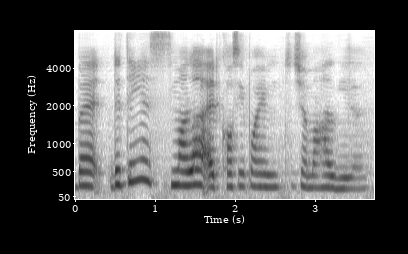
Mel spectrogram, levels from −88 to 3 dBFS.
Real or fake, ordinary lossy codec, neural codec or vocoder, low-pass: fake; none; codec, 16 kHz, about 1 kbps, DyCAST, with the encoder's durations; none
